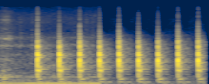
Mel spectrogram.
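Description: Hair stacker tapped repeatedly on a hard surface, about five sharp taps a second, to even the tips of a bunch of deer hair for a fly's wing.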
